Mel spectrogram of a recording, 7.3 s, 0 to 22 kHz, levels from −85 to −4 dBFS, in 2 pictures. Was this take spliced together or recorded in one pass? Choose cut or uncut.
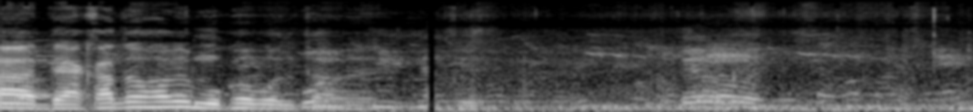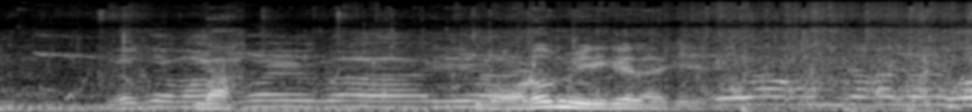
cut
